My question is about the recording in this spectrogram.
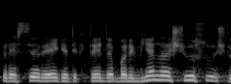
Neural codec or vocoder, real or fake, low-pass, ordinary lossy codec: codec, 16 kHz, 2 kbps, FreqCodec, larger model; fake; 7.2 kHz; AAC, 64 kbps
